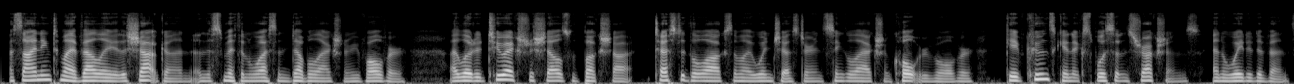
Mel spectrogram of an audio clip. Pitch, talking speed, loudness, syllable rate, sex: 160 Hz, 185 wpm, -19 LUFS, 5.6 syllables/s, female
